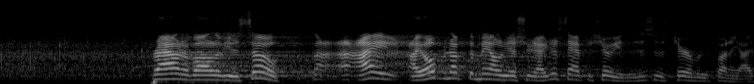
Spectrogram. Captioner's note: cheers and applause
